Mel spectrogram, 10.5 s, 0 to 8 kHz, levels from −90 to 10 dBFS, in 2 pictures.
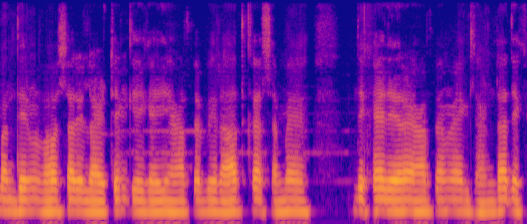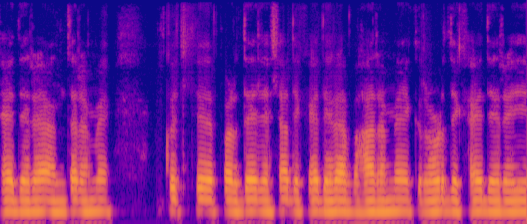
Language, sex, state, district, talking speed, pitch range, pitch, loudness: Hindi, male, Uttar Pradesh, Ghazipur, 255 wpm, 110-115 Hz, 110 Hz, -18 LUFS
